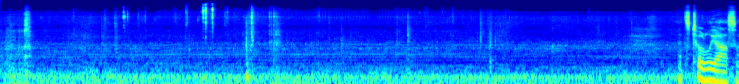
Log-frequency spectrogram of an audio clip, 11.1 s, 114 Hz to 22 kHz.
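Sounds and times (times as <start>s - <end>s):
steady low rumble: 0.0s - 11.0s
metal hooks clicking and jingling: 2.7s - 3.4s.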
